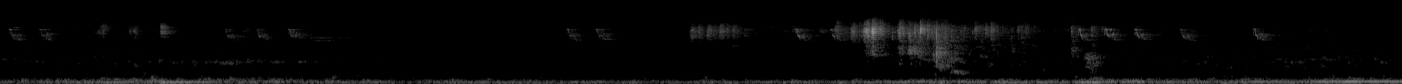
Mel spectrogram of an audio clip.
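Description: Birds chirping in quick clusters of short high notes, with a gap in the middle and a louder, noisier burst of calls about nine seconds in.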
